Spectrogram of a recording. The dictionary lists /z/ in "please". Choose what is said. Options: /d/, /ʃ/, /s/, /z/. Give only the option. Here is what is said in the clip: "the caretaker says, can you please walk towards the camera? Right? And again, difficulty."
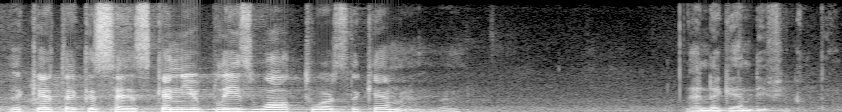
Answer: /z/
